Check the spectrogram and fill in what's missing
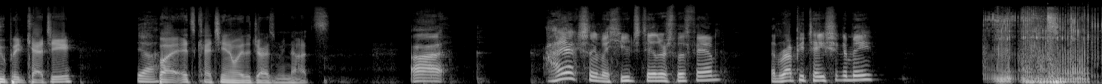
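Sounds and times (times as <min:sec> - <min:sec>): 
speech: 0:00.0 - 0:00.8, 0:01.4 - 0:03.4, 0:04.1 - 0:04.6, 0:05.4 - 0:08.8, 0:09.8 - 0:10.4
buzzy fart noise blown with the mouth as a raspberry: 0:09.8 - 0:11.0.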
